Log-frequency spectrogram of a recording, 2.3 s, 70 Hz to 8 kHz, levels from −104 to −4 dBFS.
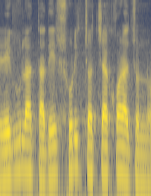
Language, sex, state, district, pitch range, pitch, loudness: Bengali, male, West Bengal, North 24 Parganas, 105-125 Hz, 115 Hz, -15 LUFS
